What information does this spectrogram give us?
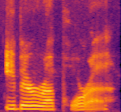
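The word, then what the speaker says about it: Ybyrapora: So, Tennessee tarantulas just asked you to say Ibi, because I know it's E's and not Y's, even though it's spelled with Y's. Ibirapora.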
